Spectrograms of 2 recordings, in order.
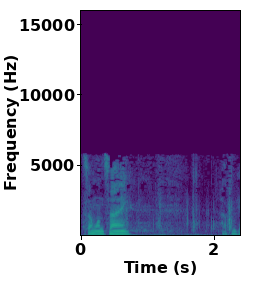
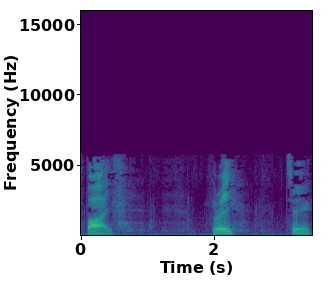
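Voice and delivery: countdown callout; slower than usual. Real, not acted. Countdown to interval start.

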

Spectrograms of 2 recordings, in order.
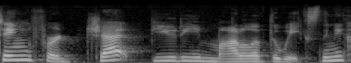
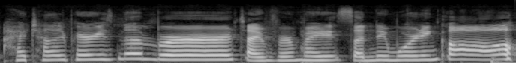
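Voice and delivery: high, loud gleeful play-acting; mock eagerness; 8 semitones higher, 8 dB louder than usual. Host imagining her calling Tyler Perry, high mock eagerness. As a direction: pretend to be a keen pest of a caller.

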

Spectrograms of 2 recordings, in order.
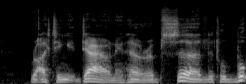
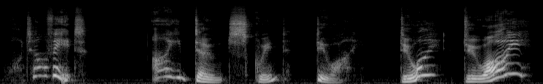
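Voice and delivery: defiant; 12 semitones higher than usual. A narrator's reading. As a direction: step closer with each demand. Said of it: "each repetition of her defiance".

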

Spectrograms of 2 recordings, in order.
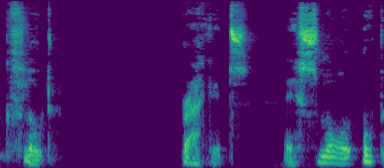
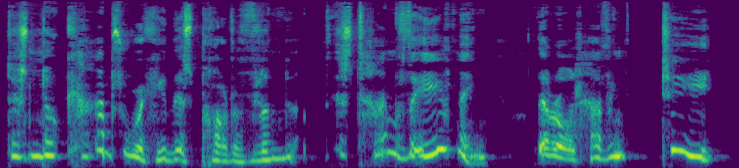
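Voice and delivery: higher, prim knowing lady; Belinda; 12 semitones higher than usual. A narrator's reading. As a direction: explain it matter-of-factly. Belinda voiced in story.

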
